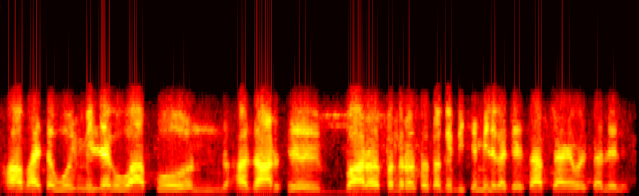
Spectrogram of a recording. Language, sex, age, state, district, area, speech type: Urdu, male, 30-45, Uttar Pradesh, Gautam Buddha Nagar, urban, conversation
